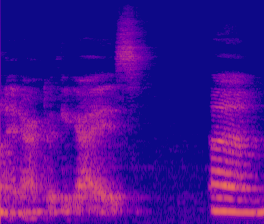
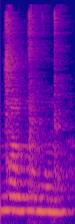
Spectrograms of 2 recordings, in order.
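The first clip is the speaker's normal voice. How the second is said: kiss sounds. Real, not acted. Blowing kisses to a fan.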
